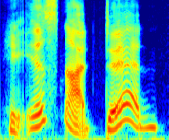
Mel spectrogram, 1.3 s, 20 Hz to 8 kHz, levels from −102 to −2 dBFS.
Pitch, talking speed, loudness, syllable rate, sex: 205 Hz, 190 wpm, -19 LUFS, 3.7 syllables/s, male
